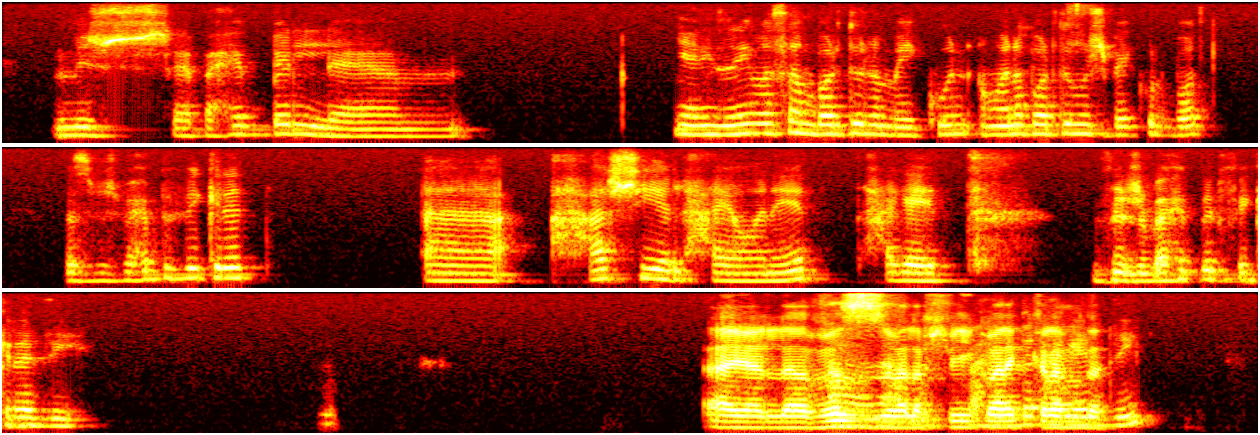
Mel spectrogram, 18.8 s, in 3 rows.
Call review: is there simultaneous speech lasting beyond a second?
Yes, from 16.7 s

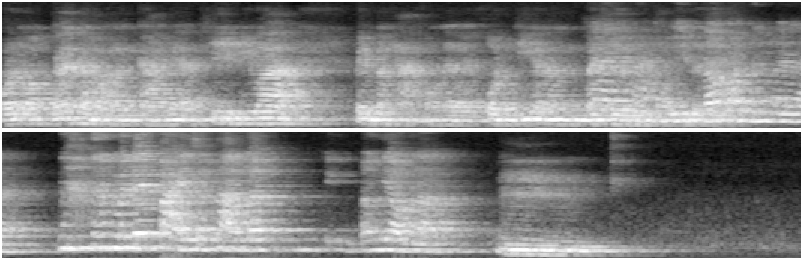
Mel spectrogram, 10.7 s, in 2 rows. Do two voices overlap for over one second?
Yes, from 3.4 s

